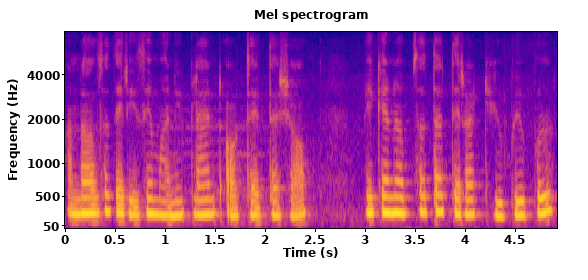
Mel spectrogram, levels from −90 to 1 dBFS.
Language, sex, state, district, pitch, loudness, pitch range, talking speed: English, female, Maharashtra, Gondia, 230 Hz, -13 LUFS, 215-245 Hz, 205 wpm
